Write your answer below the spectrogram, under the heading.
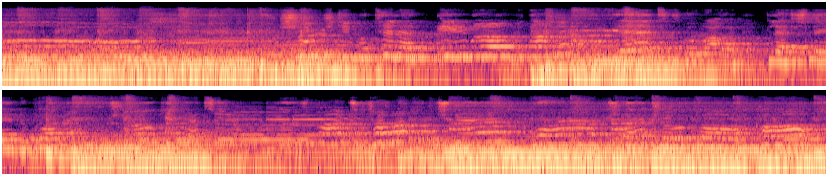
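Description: A young girl singing a song into a microphone over backing music. The backing's bass thins out for a while in the middle and comes back full for the last few seconds.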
